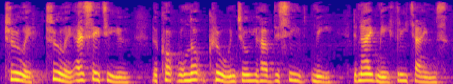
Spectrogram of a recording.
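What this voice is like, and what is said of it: Reads with a distinct accent. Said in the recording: “I love that accent. She's never lost this.”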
